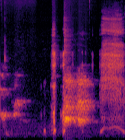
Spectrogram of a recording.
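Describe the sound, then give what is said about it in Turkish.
A neighbour's dog barks several times in quick, uneven bursts, some drawn out and whiny, fairly loud with no voices over it. “Arkada sürekli bir köpek havlaması duyacaksınız bu arada.”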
